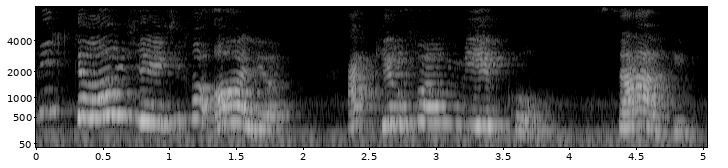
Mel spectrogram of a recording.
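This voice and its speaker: A woman with a Brazilian Portuguese accent, telling funny stories to her camera in a loud, animated, laughing way. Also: very high-pitched, slow. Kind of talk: casual storytelling to camera. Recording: echoey room, faint background noise.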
